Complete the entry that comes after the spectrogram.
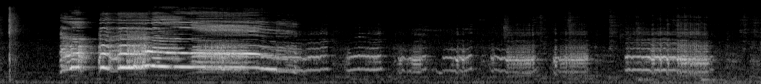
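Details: Desi rooster crowing: one long harmonic crow lasting over two seconds with a slight fall, followed by a run of shorter broken syllables and a brief clucking tail.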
